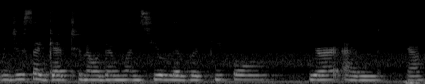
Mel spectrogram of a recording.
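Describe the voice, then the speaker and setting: A woman talks at medium pitch and a fairly slow pace, monotone and flat, with very even loudness. The recording carries audible room echo and noticeable background noise. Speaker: university student. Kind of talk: interview.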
